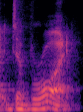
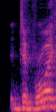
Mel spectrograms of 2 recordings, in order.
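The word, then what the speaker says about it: de Broglie: application was made by Dubrow who was this I suppose name it's not pronounced like this it's a French name de Blois found that all matter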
